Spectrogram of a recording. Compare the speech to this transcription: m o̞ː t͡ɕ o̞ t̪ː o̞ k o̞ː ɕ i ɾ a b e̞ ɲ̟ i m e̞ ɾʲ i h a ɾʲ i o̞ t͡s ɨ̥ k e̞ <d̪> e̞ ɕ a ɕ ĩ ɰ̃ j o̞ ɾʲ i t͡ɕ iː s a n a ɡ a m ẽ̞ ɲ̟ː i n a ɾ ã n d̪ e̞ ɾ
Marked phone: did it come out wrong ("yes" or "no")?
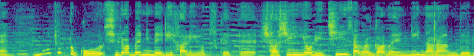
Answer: yes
